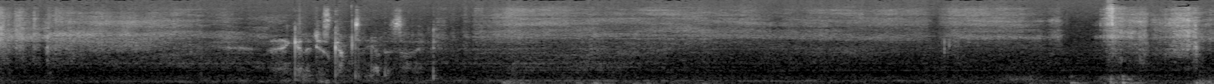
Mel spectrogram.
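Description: Pages of a paperback book turned and riffled close to the microphones: clusters of crisp paper flicks and rustles about three seconds in and again near the end, with a soft papery hiss between.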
